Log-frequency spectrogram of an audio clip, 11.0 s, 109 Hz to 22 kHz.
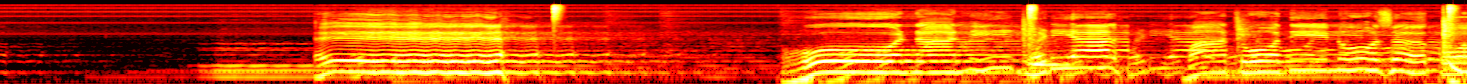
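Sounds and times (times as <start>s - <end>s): man singing long notes: 1.5s - 11.0s.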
